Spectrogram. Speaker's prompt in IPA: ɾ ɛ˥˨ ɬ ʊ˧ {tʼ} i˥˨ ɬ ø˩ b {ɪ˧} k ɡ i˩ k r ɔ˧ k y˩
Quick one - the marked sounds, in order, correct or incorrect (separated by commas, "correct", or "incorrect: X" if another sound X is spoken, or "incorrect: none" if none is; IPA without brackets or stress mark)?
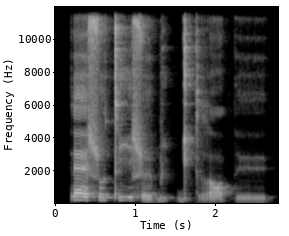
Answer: correct, incorrect: i˧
